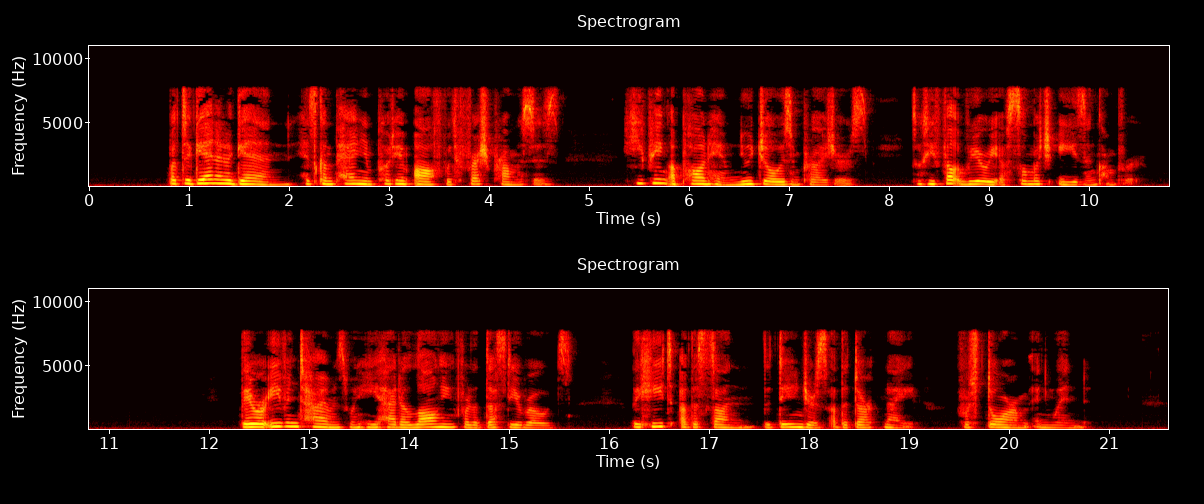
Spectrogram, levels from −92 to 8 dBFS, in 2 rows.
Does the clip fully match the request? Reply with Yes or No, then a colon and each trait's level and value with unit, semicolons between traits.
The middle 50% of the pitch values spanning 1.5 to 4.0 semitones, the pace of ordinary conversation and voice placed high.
Yes: average, 2.8 semitones; average, 160 wpm; high, 225 Hz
